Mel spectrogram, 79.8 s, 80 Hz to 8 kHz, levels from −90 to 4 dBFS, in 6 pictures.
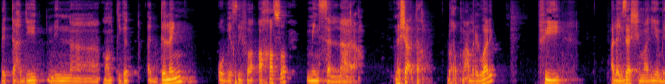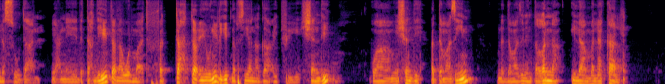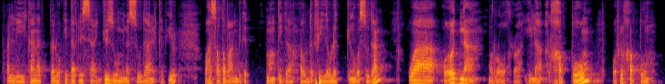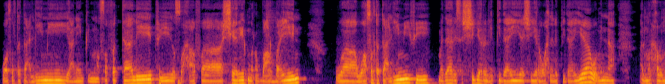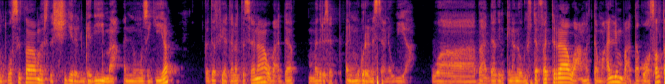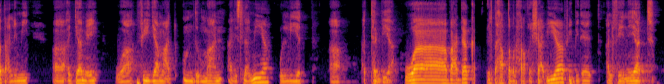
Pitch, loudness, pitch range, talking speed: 100 Hz, -19 LUFS, 95-115 Hz, 95 wpm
